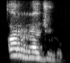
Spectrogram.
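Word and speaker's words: الرجل: Similarly, al-rajulu, even though it's written as al-rajulu, you'll put a shadda on ra, and then you'll pronounce it as ar-rajulu, the man.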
